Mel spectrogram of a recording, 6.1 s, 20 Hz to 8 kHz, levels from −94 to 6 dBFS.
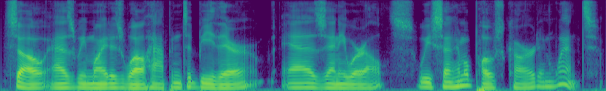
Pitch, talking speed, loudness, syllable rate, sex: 105 Hz, 200 wpm, -19 LUFS, 4.8 syllables/s, male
